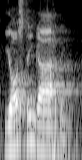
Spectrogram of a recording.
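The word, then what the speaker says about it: Jostein Gaarder: autoria do eh norueguês Yostengarden. Se escreve Jostengarden, mas o J com esse som de J de G, ele só é mais falado em língua portuguesa.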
